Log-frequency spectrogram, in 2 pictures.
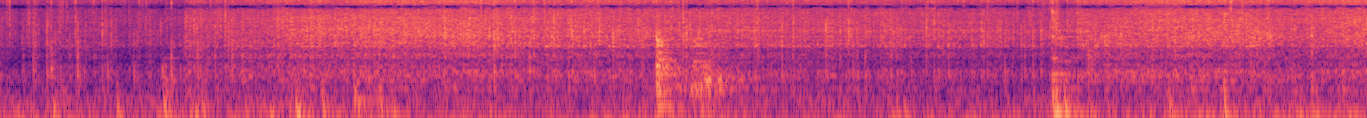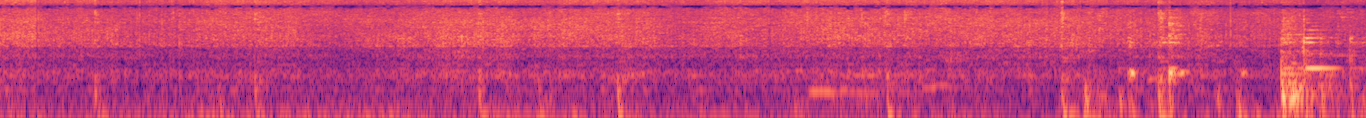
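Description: Previously fried potato and banana pieces tossed into a pan of lightly fried spices in oil, a constant close sizzle with scattered clinks and scrapes as they are stirred, no voices.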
